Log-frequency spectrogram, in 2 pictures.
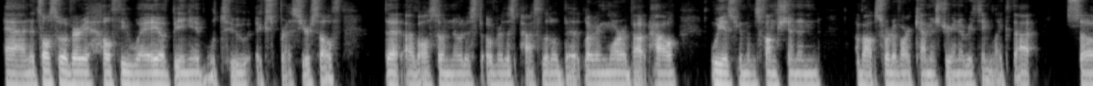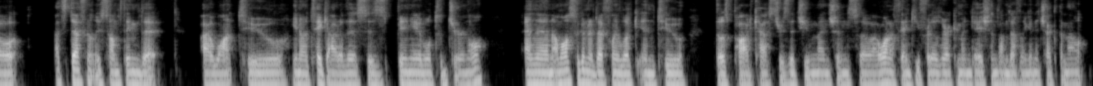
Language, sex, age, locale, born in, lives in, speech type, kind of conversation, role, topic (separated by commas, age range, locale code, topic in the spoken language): English, male, 20-24, en-US, United States, United States, conversation, unstructured, none, What songs, podcasts, and quiet moments make up the soundtrack of your week?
